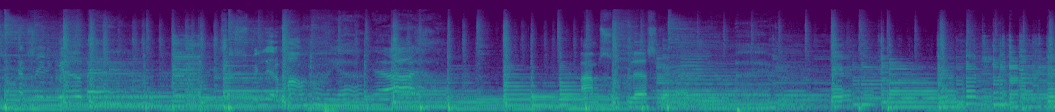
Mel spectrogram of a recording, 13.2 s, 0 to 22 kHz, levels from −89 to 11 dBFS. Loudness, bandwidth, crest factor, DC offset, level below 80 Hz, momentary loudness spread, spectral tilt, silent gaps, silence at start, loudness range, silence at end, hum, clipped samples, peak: -31 LUFS; 16 kHz; 18 dB; under 0.1%; -44 dBFS; 5 LU; -5.5 dB/octave; none; 0 s; 2 LU; 0 s; none; under 0.1%; -12 dBFS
